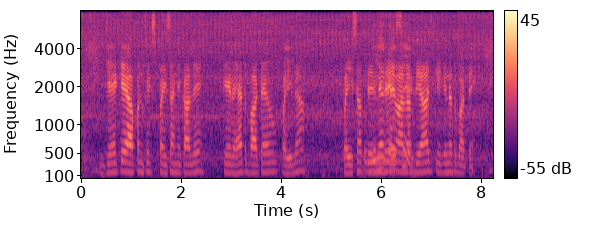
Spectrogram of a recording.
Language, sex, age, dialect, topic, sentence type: Bhojpuri, male, 25-30, Northern, banking, statement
